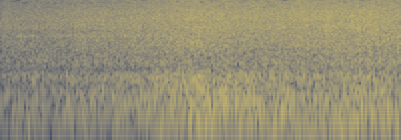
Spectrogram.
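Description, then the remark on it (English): Ocean waves break close to the shore at Mara Beach, Carmel-by-the-Sea, at high tide, a loud, continuous wash of surf that swells and stays steady, with some wind buffeting the microphone and no voices. “Waves break too close. Well, it could be the tide too. We're at high tide, so.”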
